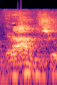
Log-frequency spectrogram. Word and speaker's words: Gramsci: Gramsci, noi pronunciavamo Gramsci o Gramsci alla francese, e lui diceva: meglio mettere Gramov alla russa.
